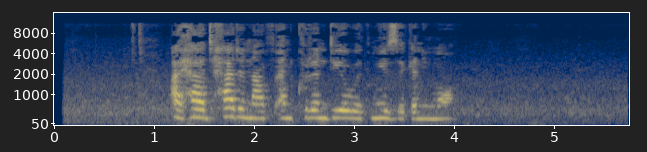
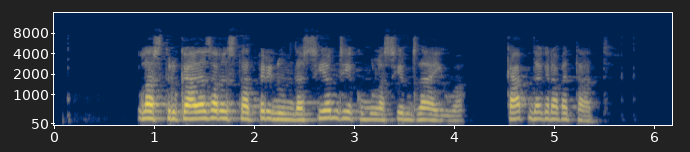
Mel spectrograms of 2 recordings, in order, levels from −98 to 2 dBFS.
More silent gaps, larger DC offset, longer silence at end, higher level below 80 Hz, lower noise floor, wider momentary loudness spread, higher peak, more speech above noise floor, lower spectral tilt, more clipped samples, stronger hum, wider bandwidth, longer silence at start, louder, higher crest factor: second, none vs 4.27-4.52 s; neither; first, 1.75 s vs 0.8 s; about the same, -68 dBFS vs -70 dBFS; second, -54 dBFS vs -85 dBFS; second, 12 LU vs 17 LU; second, -6 dBFS vs 0 dBFS; second, 31 dB vs 67 dB; second, -3 dB/octave vs -7.5 dB/octave; neither; neither; first, 11.5 kHz vs 7.2 kHz; about the same, 0.85 s vs 0.85 s; second, -23 LUFS vs -18 LUFS; about the same, 20 dB vs 18 dB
